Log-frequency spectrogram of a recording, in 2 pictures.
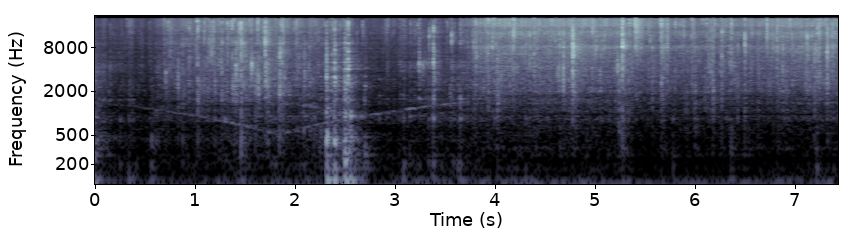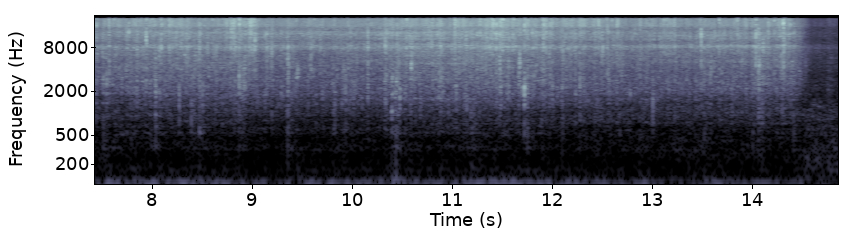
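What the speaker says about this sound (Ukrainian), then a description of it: "Буду зараз готувати цвітну капусту, буду смажити її в яйці." Cauliflower florets dipped in egg sizzle and crackle steadily in two frying pans, a continuous close hiss with a brief clatter early on and no talking.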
